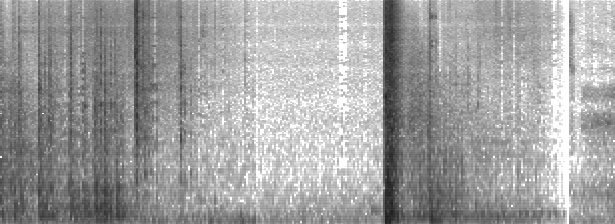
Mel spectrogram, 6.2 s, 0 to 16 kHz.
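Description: Shots from a crude homemade blow-forward rifle test bed with a .45-70 barrel, held in a vise. A shot right at the start is followed by rattling that dies away over about two seconds, and a second shot comes about four seconds in.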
